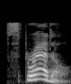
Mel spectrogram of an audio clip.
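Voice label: "spraddle", British English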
